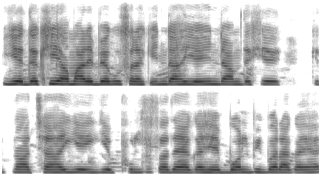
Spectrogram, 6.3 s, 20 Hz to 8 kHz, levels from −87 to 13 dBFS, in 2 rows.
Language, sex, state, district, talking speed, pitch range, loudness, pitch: Hindi, male, Bihar, Begusarai, 255 wpm, 240-250 Hz, -17 LUFS, 245 Hz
